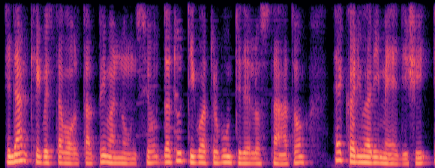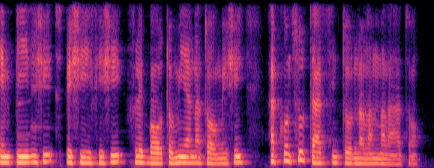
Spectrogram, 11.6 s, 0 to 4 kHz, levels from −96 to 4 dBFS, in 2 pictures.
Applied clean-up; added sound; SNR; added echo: neural mask model DeepFilterNet 3.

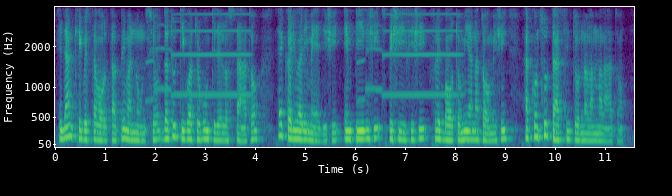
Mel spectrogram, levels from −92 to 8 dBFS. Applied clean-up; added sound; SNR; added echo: none; Trumpet; 20 dB; reverberation time 0.4 s.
